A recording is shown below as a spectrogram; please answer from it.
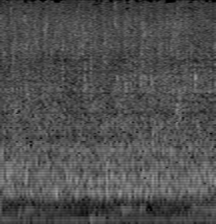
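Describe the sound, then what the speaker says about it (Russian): An aquarium airlift pumps water in a fish egg incubator, making a constant close bubbling gush of running water with no speech. "вот работает кислород, это аэрлифт."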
